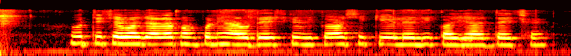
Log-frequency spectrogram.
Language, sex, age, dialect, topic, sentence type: Maithili, female, 18-24, Angika, banking, statement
